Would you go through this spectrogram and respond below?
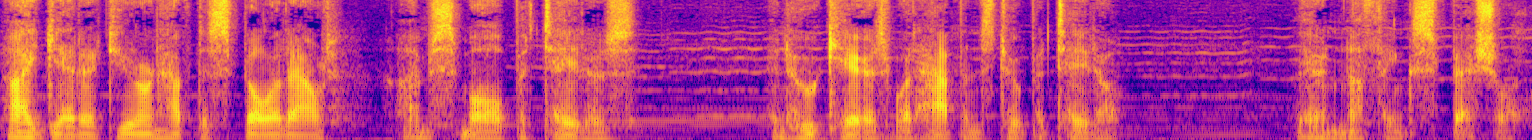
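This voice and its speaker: An actor playing a humble but wily down-on-his-luck street pitchman in a radio drama, talking in a folksy, earnest manner. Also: fairly quick, faint music behind. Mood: dejected, resigned. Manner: folksy, earnest, expressive talk.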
